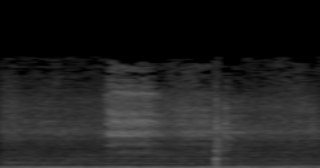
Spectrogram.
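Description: A steady low hum, with a short soft scratch of a plastic stylus drawing on a toy drawing slate about two-thirds of a second in, and a single light click a little later.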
